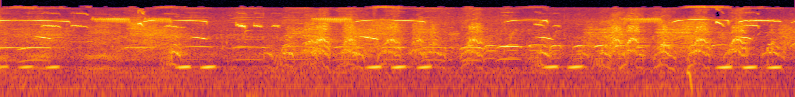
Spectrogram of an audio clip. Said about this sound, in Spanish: Pero vamos a hacer la prueba, vamos a escuchar el cuadro, el concierto de pájaros de Franz Schneider. ¿Cómo suenan todos a la vez? Así.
